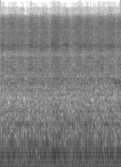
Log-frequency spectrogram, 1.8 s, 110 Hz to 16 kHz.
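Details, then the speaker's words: 2007 Chevrolet Duramax diesel, towed in after white smoke and stalling, running after a plug reconnected: deep rumble with a lumpy uneven pulse, one cylinder not firing (likely number seven or eight), no check engine light. "check engine light's not on even though it's not even hitting on one cylinder"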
